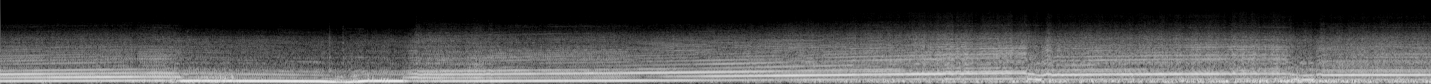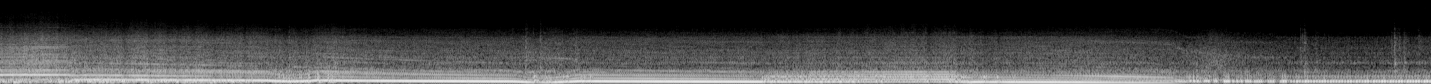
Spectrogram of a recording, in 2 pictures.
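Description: A 2017 Triumph Street Triple 765RS's inline three-cylinder engine through a Scorpion Serket Taper carbon slip-on exhaust, under way: its pitch climbs hard through several quick gear changes, then falls away steadily with further brief shifts as the bike slows, dropping low and quieter near the end. A steady rush of wind and road noise runs underneath.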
